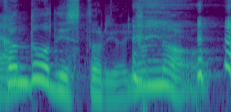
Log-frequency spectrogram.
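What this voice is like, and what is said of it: Dracula character voice. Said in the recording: “I was actually doing an impression of Dracula.”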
